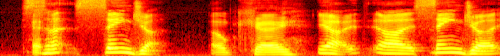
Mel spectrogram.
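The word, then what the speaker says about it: Senga: Yeah, Senja is how you say his last name.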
